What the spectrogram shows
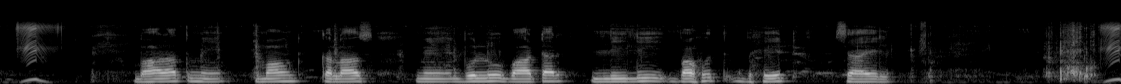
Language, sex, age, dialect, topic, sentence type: Maithili, male, 25-30, Bajjika, agriculture, statement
